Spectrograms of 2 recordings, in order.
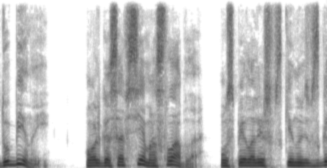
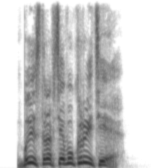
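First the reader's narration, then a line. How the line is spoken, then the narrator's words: Shouted. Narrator (Russian): крикнул я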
